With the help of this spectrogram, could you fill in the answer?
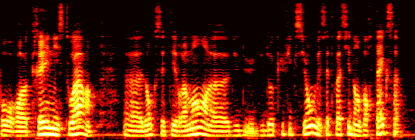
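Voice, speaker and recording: Somewhat breathy and fairly low in pitch, a man's voice comes through. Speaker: voice-over actor and filmmaker. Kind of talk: casual vlog talk. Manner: hesitant, many fillers.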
